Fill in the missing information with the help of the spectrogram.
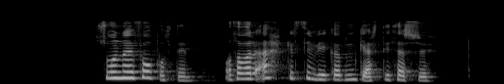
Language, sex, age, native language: Icelandic, female, 50-59, Icelandic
